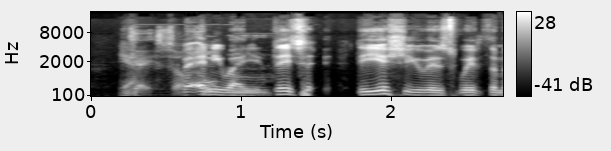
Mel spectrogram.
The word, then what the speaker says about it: Halton: said Holton.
